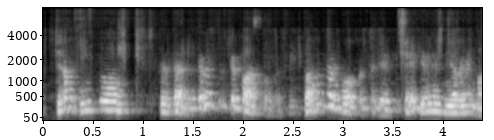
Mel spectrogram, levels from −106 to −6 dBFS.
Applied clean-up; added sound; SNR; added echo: neural mask model DeepFilterNet 3.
